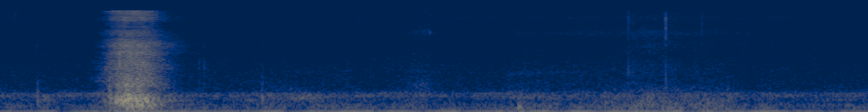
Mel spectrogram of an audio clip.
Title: Induced super wet sneezes and blows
